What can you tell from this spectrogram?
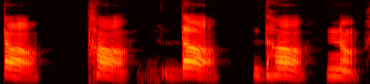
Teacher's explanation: त वर्ग के पांचों वर्ण का उच्चारण करते समय क्या दांत का स्पर्श नहीं हो रहा है?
